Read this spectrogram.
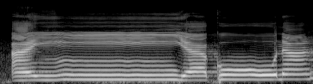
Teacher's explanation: نون ساکن کی وجہ سے ہم نے ناک میں آواز پیدا کرنی ہے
